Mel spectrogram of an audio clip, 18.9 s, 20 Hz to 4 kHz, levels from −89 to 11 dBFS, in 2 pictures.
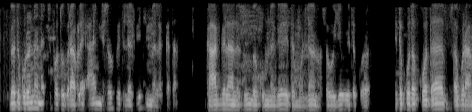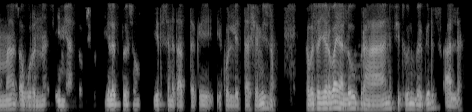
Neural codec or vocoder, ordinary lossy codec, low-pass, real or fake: none; MP3, 32 kbps; 3.6 kHz; real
